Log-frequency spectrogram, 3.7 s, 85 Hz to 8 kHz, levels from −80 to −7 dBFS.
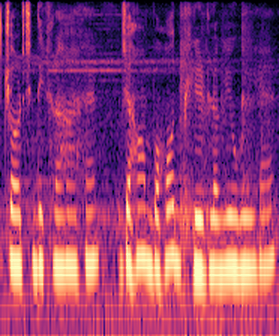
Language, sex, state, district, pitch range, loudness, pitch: Hindi, female, Bihar, Kaimur, 210-225 Hz, -15 LUFS, 220 Hz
